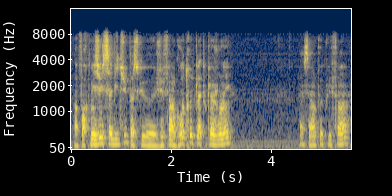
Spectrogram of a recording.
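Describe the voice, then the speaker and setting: A man's voice: medium pitch, moderate pace, warm tone, highs cut off, a little hiss or hum. A French man with a cold, thinking aloud with many fillers as he paints live in a hobby tutorial. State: has a cold, congested.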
